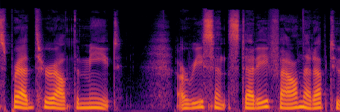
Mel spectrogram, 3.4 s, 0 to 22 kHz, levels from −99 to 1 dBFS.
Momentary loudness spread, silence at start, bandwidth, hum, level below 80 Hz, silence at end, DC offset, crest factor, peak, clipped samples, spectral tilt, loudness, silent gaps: 7 LU; 0 s; 15.5 kHz; none; -58 dBFS; 0 s; under 0.1%; 16 dB; -10 dBFS; under 0.1%; -6 dB/octave; -25 LUFS; none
